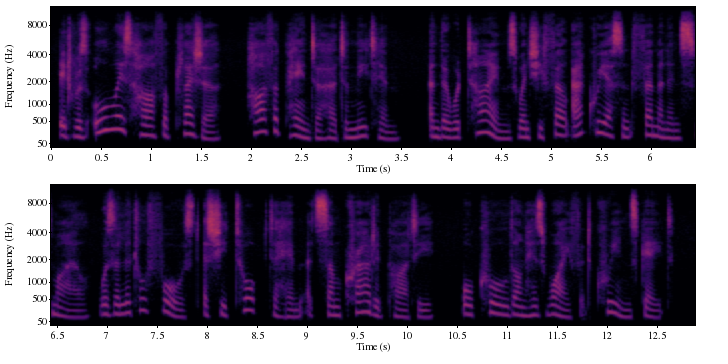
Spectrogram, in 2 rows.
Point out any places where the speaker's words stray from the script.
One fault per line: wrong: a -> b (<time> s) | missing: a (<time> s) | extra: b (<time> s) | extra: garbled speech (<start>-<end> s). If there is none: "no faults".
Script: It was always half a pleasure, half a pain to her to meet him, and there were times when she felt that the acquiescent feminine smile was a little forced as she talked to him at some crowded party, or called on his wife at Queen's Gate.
missing: that the (5.2 s)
